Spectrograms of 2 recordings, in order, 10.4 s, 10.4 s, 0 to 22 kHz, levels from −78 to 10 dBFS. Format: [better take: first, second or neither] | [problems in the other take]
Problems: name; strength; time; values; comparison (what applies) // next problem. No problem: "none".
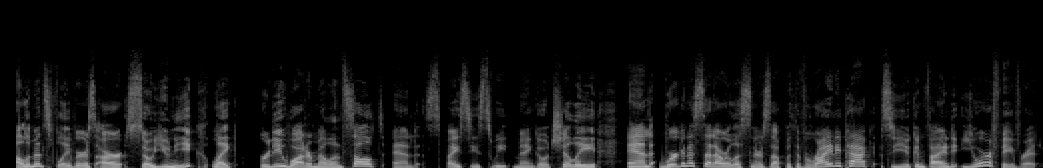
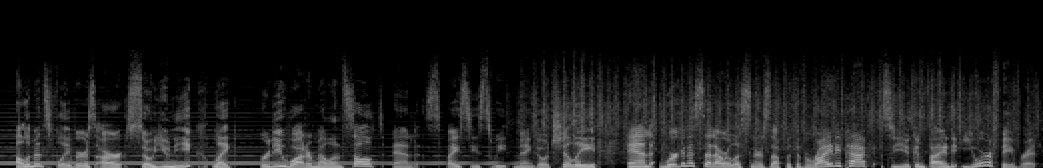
first | background music; noticeable; throughout; 15 dB below the speech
